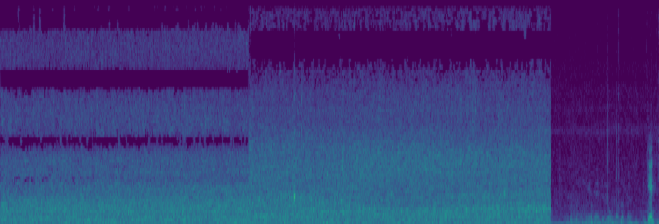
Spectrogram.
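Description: Small rocky forest stream, water running steadily over the stones in an even rush, cutting off about a second before the end.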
